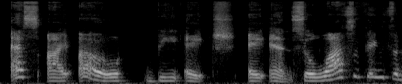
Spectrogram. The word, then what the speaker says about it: Siobhan: I know some people think Siobhan is Shivan, but it is Siobhan.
